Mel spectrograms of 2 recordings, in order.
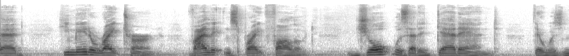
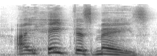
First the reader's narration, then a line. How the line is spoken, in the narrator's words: he shouted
